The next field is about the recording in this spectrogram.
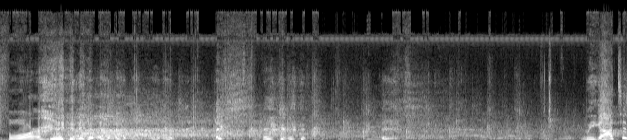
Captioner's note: audience laughs and applauds; laughs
